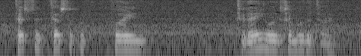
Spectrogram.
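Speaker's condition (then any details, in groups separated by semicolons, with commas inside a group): Parkinson's disease; needs to keep voice level up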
